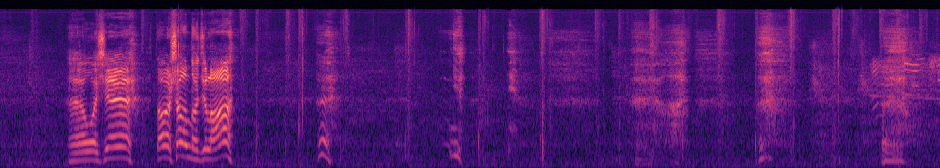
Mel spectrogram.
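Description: Footsteps crunch on loose dirt.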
